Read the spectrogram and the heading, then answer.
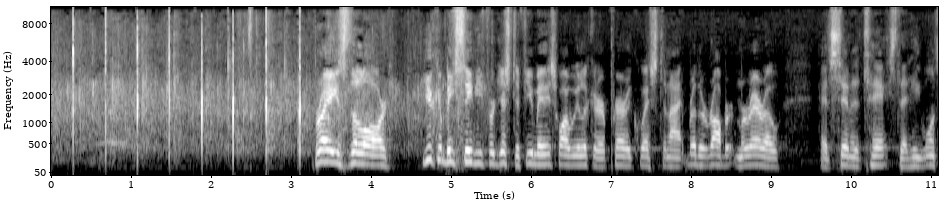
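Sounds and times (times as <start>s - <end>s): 
audience rhythmic clapping: 0.0s - 5.9s
speech: 3.3s - 11.0s.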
